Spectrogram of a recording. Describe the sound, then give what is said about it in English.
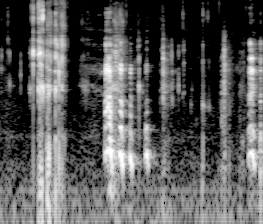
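Crunching of a dry, hard dried soybean snack being eaten, with a sharp loud bite near the start followed by irregular softer chewing crunches that continue to the end. “You get one good crunch, and then your mouth is dry as heck.”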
